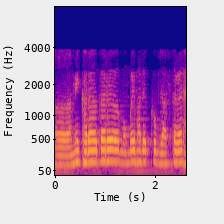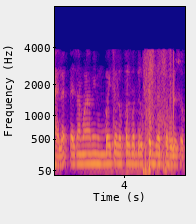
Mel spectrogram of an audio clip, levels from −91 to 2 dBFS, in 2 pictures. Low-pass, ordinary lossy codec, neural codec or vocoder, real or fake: 7.2 kHz; AAC, 16 kbps; none; real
